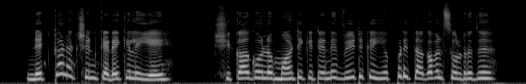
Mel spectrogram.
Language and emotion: Tamil, fearful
